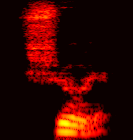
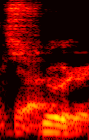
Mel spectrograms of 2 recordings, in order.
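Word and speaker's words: Schröder: And he said, Schroeder. No, it's Schroeder, yes.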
